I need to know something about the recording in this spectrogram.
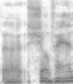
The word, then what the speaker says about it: Chauvin: So Ben Shapiro just recently came out saying that Chauvin, is that how you pronounce his name? Yes, Derek Chauvin.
